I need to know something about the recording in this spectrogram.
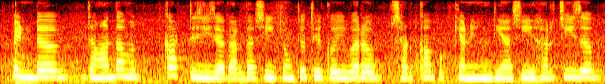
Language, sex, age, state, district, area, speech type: Punjabi, female, 18-30, Punjab, Mansa, rural, spontaneous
